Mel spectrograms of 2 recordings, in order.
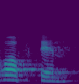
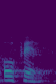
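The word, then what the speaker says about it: often: অফেন, অনেকে উচ্চারণ করো অফটেন, অফটেন না অফেন।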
